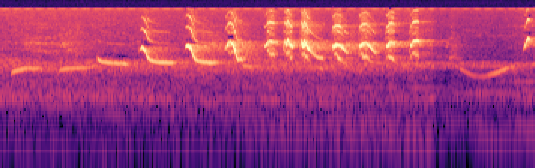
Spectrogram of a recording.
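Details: White-rumped shama (murai batu) from Indonesia, a masteran training recording of rich mimicry-filled song with long rapid bursts: a soft rising whistle leads into a fast run of about ten sharp, high, chopped notes, then a quieter looping whistle.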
